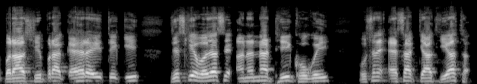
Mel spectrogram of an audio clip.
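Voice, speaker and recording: Bright-voiced male story narrator. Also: fairly high pitch, steady tone, moderate pace, dry recording, studio quality. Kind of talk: scripted serial story narration.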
